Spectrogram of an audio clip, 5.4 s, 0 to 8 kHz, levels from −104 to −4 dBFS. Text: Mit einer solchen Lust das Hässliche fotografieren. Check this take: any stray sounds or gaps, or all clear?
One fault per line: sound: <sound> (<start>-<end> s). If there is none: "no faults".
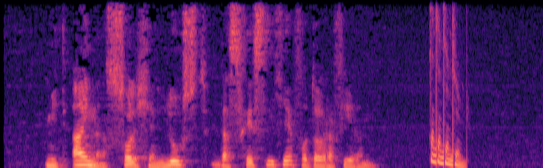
sound: chirp (4.3-4.7 s)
